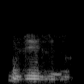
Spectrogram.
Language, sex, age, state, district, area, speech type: Urdu, male, 18-30, Delhi, South Delhi, urban, conversation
